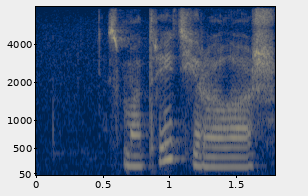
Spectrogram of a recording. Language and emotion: Russian, sad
